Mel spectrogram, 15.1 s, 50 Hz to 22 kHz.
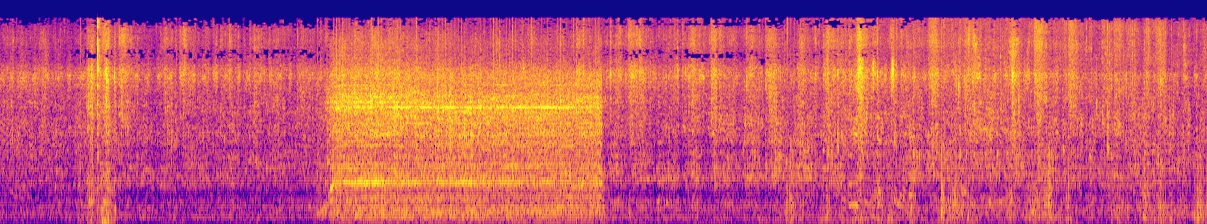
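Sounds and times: motor whining: 0:04.0 - 0:07.6.

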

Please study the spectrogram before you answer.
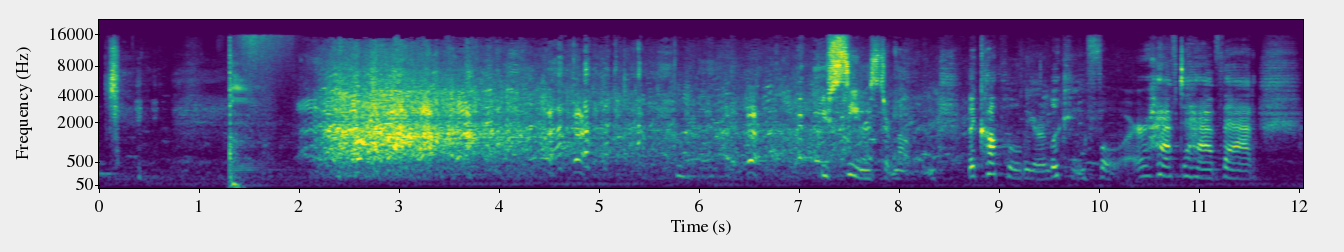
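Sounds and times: audience laughing: 0:02.0 - 0:10.2.

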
